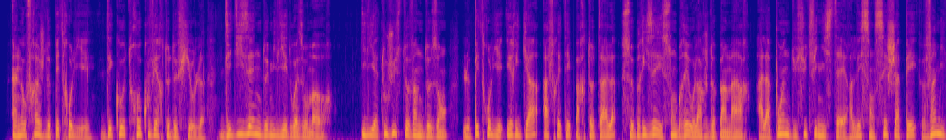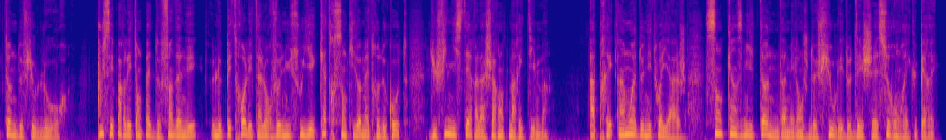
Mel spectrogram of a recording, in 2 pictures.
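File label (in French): voix documentaire; Enregistrements dans la cabine speak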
